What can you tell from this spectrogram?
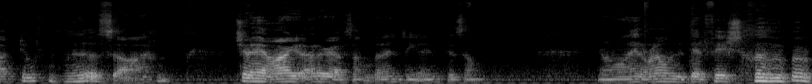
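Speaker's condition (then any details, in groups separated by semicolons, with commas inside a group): Brain injury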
